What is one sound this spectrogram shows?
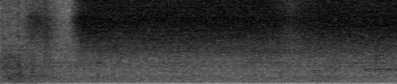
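A crowd murmurs in an echoing station.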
